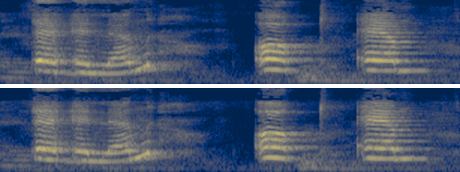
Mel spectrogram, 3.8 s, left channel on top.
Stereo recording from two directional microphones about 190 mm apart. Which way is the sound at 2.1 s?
55° right (ahead or behind).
